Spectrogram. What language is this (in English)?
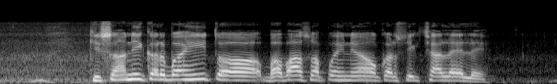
Maithili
